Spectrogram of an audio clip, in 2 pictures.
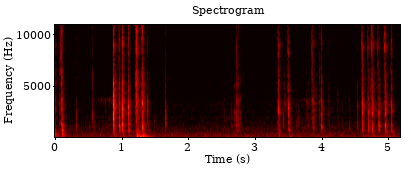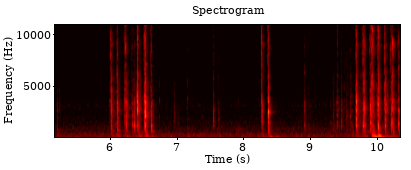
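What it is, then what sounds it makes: Mechanical keyboard with round metal-rimmed keycaps. Fingertips type on a white plastic mechanical keyboard with round chrome-rimmed keycaps. Bright, sharp clacks come in quick bursts separated by short pauses, each keystroke dying away almost instantly, with occasional deeper thocks under the louder flurries.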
